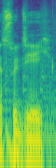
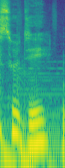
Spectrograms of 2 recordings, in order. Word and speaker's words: судей: И именно в тех словарях, которые адресованы нам с вами, тем, кто сидит перед микрофоном, именно ударение судей. – Коллегия судей.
